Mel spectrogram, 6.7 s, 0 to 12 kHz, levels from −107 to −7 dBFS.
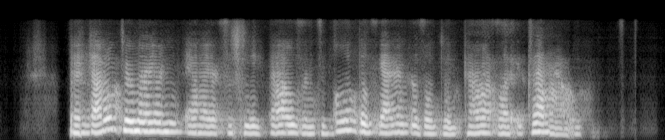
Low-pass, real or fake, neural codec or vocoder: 7.2 kHz; fake; codec, 16 kHz, 0.5 kbps, FreqCodec, smaller model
